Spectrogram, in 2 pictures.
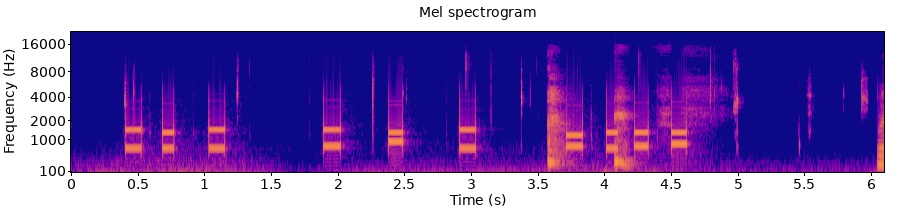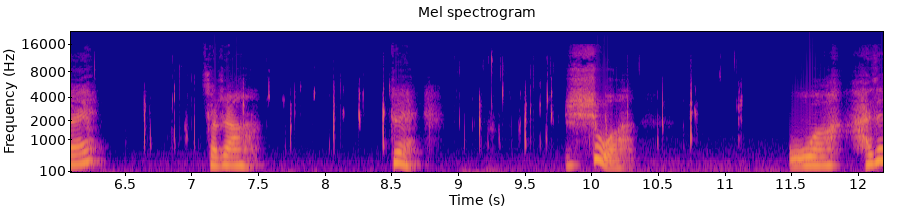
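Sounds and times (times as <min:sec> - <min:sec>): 
mobile phone keypad dialing tones: 0:00.4 - 0:01.2, 0:01.9 - 0:03.1, 0:03.7 - 0:04.6
speech: 0:06.0 - 0:06.4, 0:07.1 - 0:07.6, 0:08.5 - 0:08.8, 0:09.8 - 0:10.4, 0:11.5 - 0:12.1.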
